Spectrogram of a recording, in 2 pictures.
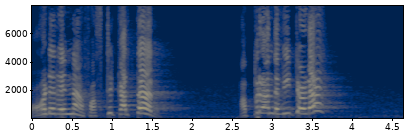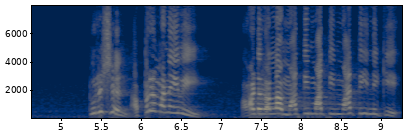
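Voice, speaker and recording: Woman preacher, fervent and repetitive, bright high voice, long hall reverb. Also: very animated, measured pace, pauses often. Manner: fervent, repeats phrases and cries hallelujah. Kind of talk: sermon.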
